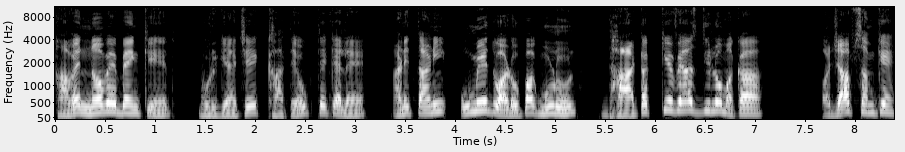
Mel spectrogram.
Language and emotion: Goan Konkani, surprised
